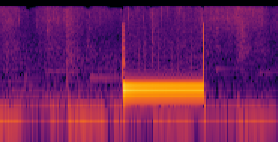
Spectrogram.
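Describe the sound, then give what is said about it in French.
Ringback tone of an outgoing telephone call: a single steady, mid-pitched tone lasting about half a second that rises clearly above a faint, quiet background. “Ça sonne.”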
